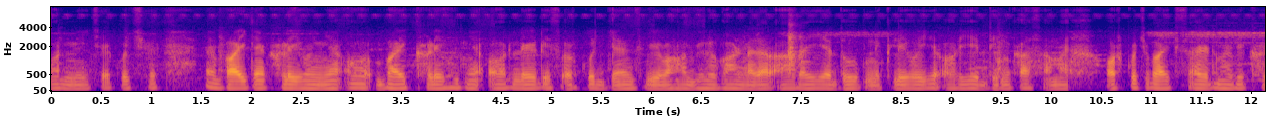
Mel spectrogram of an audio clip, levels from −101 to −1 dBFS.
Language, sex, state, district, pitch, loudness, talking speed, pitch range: Hindi, male, Chhattisgarh, Rajnandgaon, 95 Hz, -35 LUFS, 200 wpm, 95-100 Hz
